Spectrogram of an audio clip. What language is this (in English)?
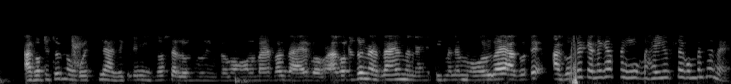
Assamese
